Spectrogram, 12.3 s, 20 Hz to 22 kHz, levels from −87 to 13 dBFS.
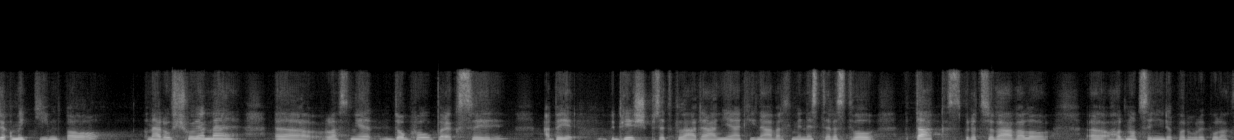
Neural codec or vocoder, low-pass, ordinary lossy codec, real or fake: codec, 16 kHz in and 24 kHz out, 0.8 kbps, FocalCodec, streaming, 65536 codes; 10.8 kHz; AAC, 64 kbps; fake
